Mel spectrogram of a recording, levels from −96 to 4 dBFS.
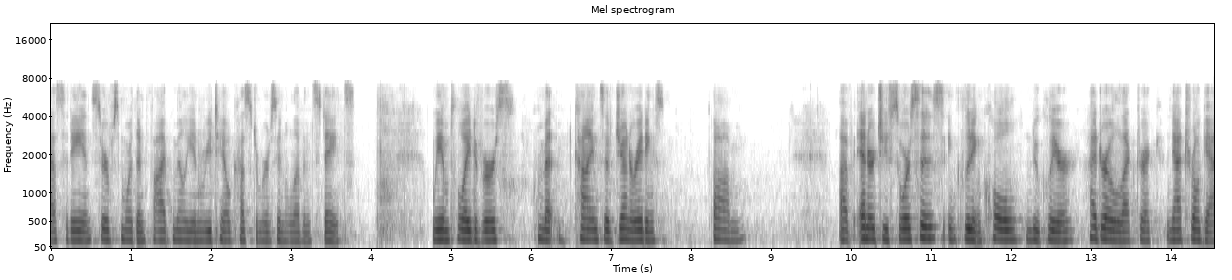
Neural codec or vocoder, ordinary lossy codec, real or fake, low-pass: codec, 16 kHz, 4.8 kbps, FACodec; Opus, 64 kbps; fake; 7.2 kHz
